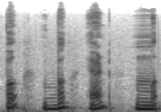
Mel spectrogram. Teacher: دونوں لپس ہی ان ساؤنڈز میں انوالو ہوتے ہیں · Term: bilabial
